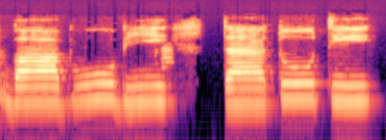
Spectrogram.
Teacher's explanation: एक अलिफ के बराबर लंबा करना है, झटका नहीं देना। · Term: अलिफ वाव या मद्दा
